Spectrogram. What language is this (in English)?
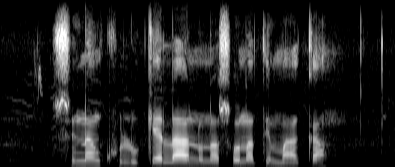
Tsonga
